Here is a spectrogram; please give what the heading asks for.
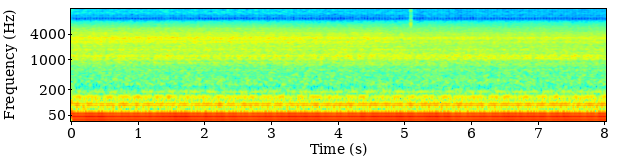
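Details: Ford 7.3L Powerstroke diesel 1-ton dump truck after valve cover gasket repair fixed the problem: deep steady warm-idle rumble, even and unbroken, no stumbling; sounds much better, smoked briefly at first.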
